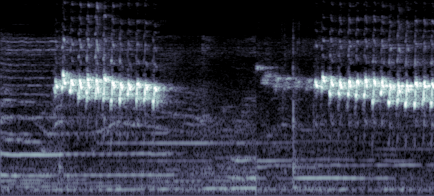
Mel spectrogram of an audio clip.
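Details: Sooty-headed bulbul song played as a lure for birds to sing. Two rapid, chattering buzzy phrases about two and a half seconds apart, separated by a brief thin note, over a faint hum.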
